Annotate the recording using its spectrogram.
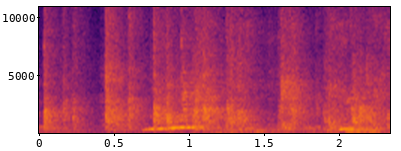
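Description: A small audience clapping, with a voice calling out over it about a second in.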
